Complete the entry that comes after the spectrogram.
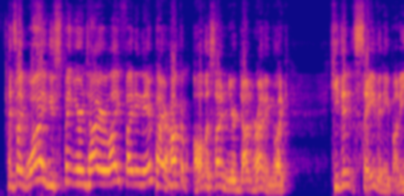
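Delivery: why on earth, exasperated; incredulous. Real, not acted. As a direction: fan ranting in disbelief at the character. Incredulous rant.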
